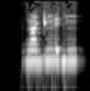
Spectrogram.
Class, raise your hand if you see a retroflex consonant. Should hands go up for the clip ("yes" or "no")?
no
